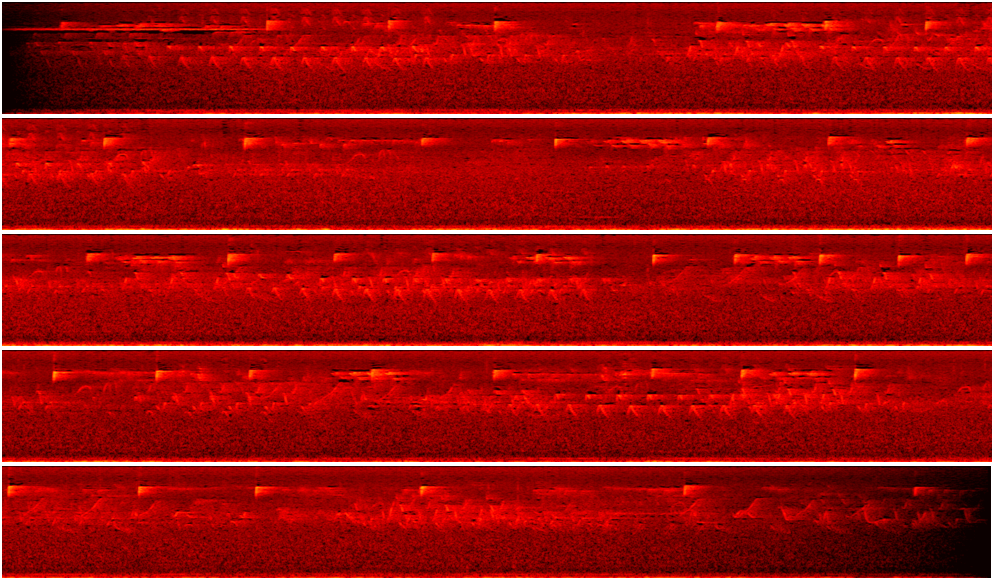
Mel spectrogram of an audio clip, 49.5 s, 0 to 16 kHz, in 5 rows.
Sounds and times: wind 0.0 - 49.4
birds 0.4 - 49.4

